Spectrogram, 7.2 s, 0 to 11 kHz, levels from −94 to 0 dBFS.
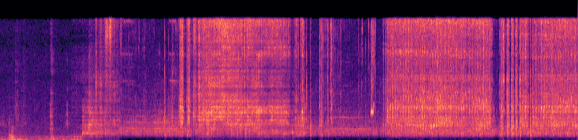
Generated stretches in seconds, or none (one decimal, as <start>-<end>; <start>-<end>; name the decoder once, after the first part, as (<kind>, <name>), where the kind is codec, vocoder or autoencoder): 0.9-1.5 (codec, SNAC); 2.4-3.7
